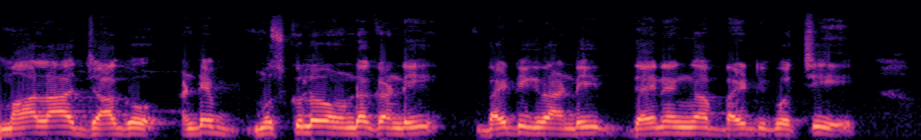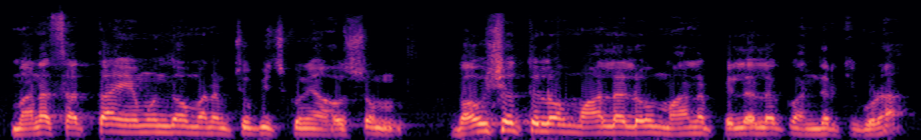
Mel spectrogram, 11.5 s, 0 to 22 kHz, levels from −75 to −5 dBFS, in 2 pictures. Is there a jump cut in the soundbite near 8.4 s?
yes; 2 cuts; at 1.5 s, 8.4 s

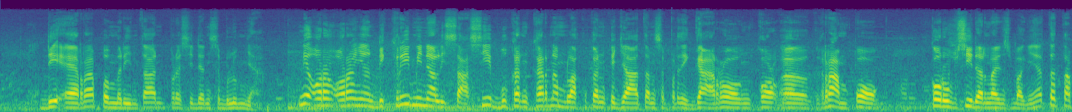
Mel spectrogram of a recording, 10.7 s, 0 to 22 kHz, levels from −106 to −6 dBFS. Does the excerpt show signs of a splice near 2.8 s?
yes; 1 cut; at 2.8 s

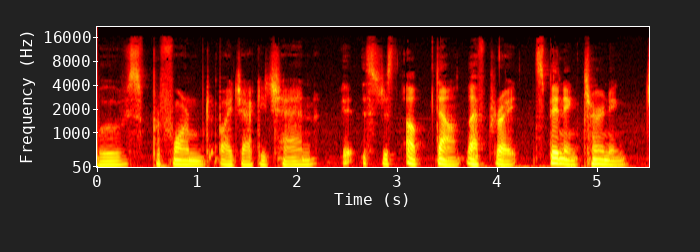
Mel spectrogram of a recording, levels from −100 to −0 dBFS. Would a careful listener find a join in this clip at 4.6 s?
no; 1 cut; at 1.2 s

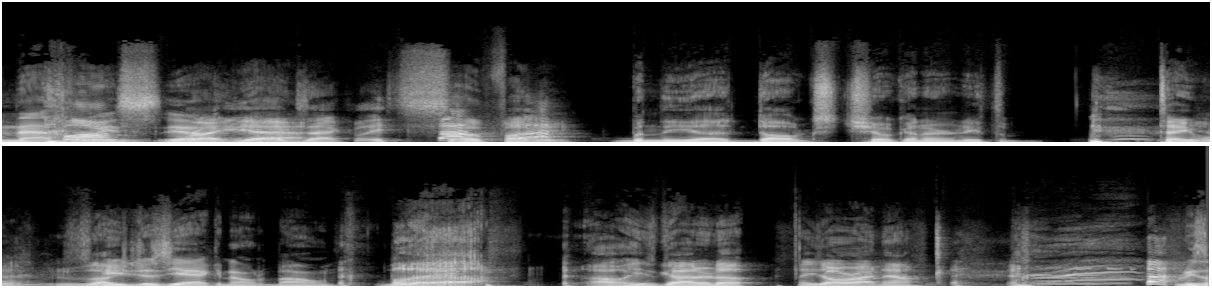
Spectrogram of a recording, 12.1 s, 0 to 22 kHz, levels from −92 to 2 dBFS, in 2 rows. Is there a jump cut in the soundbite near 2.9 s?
yes; 1 cut; at 2.9 s

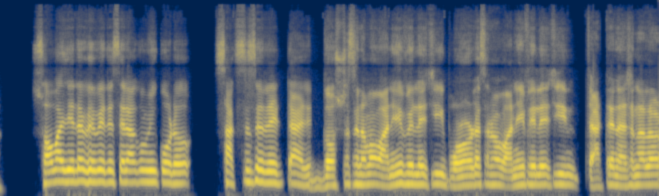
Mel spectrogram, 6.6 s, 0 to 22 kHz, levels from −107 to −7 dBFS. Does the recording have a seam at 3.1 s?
yes; 1 cut; at 3.1 s

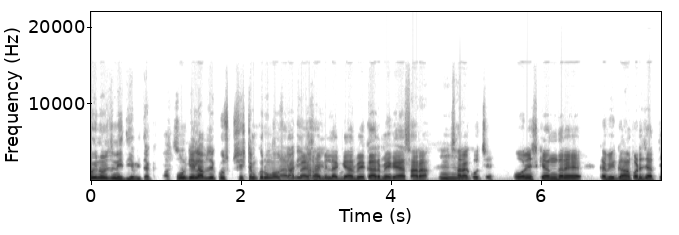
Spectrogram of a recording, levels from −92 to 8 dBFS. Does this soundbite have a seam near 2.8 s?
yes; 1 cut; at 2.8 s

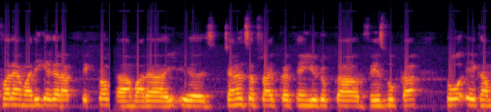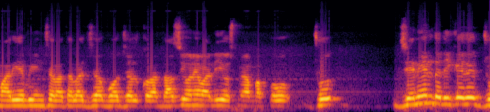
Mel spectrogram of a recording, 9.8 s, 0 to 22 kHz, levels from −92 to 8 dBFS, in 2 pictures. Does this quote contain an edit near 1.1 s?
yes; 1 cut; at 1.1 s

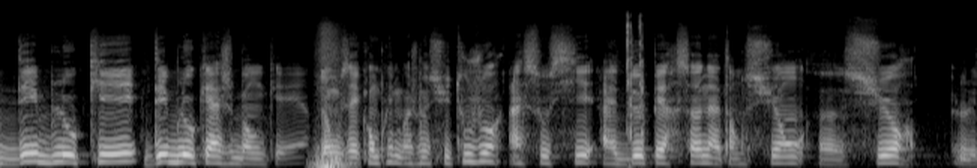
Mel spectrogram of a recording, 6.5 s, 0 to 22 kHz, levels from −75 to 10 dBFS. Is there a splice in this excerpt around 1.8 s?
yes; 1 cut; at 1.8 s

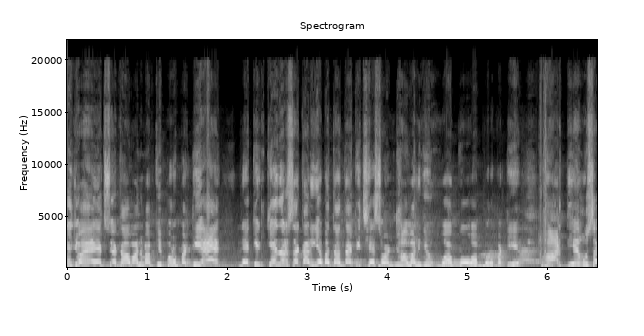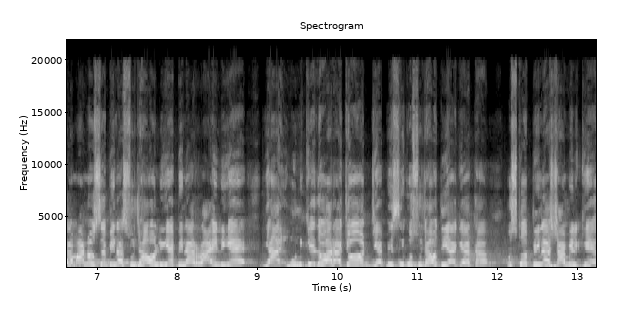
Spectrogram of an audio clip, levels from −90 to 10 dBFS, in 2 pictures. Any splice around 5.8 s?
yes; 1 cut; at 5.8 s

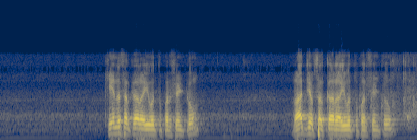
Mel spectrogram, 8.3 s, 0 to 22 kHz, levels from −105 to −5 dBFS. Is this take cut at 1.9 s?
no; 0 cuts

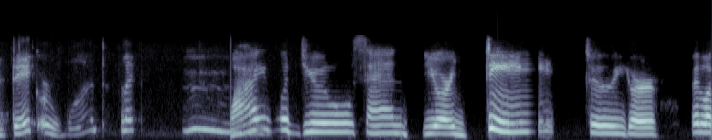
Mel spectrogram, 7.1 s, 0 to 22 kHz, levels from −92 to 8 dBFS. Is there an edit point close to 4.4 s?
no; 1 cut; at 1.9 s

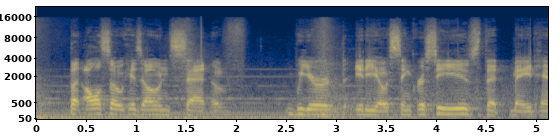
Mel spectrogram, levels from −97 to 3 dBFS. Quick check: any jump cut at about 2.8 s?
no; 0 cuts

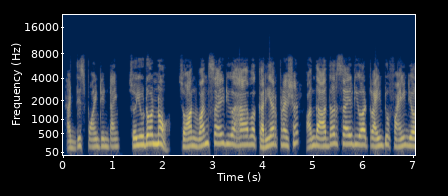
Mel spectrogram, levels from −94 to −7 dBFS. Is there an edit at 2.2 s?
yes; 1 cut; at 2.2 s

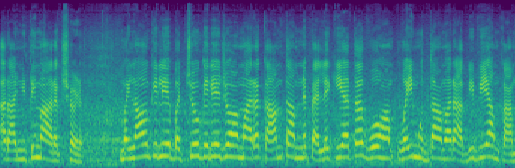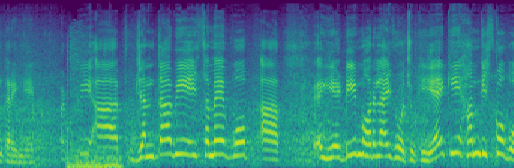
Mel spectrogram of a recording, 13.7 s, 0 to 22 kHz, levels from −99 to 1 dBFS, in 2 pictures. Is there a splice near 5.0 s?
no; 1 cut; at 7.8 s

